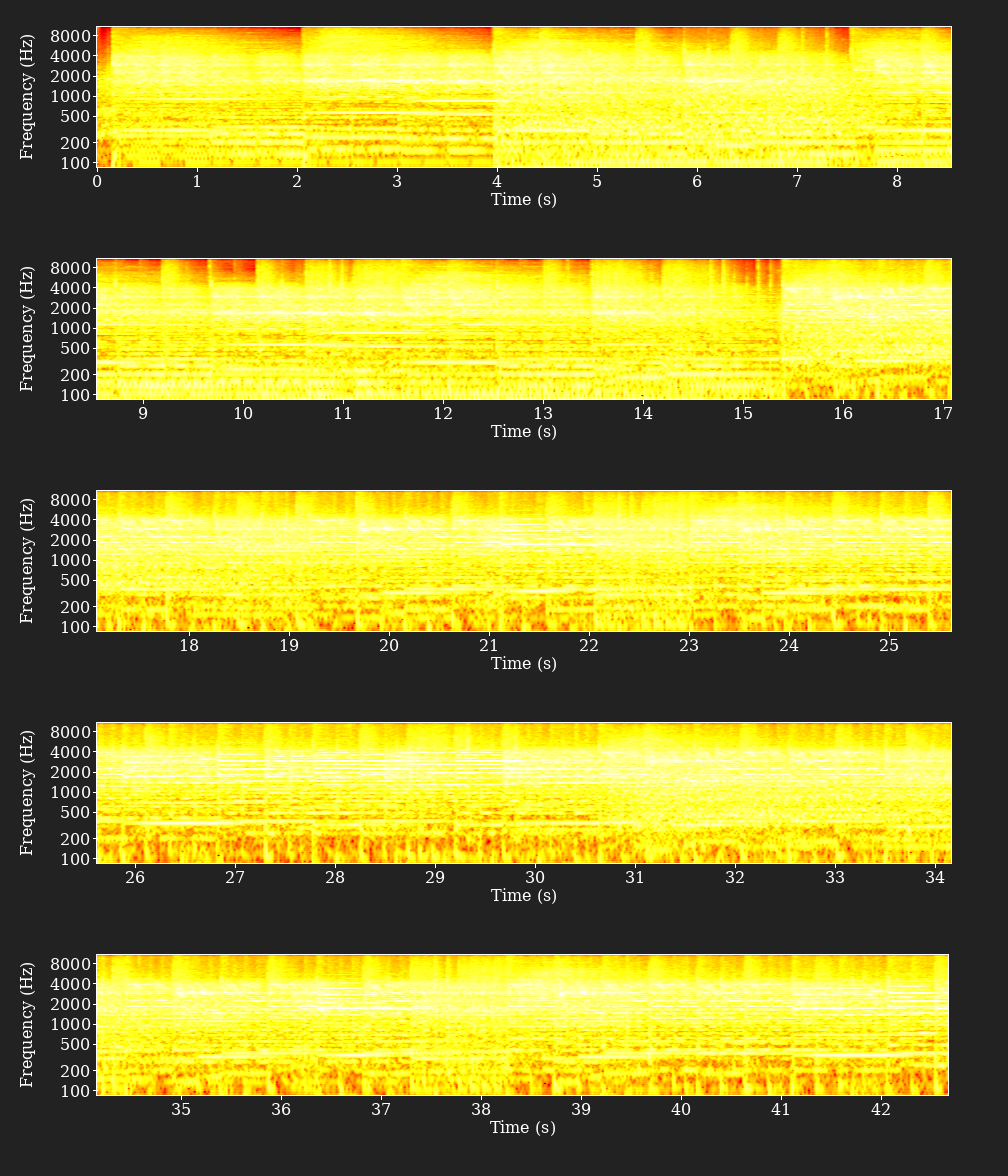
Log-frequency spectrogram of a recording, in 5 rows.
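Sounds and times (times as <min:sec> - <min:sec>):
slow guitar playing: 0:00.1 - 0:42.6.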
